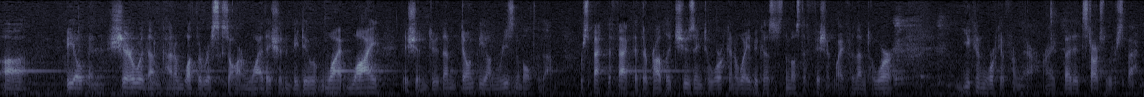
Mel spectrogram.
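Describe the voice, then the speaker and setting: A man's voice: deep voice, little pitch movement, quick pace, a little hiss or hum. A man on a conference panel, giving earnest, firm advice. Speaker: panelist CIO. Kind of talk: panel discussion.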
